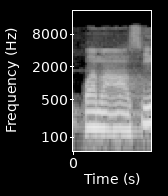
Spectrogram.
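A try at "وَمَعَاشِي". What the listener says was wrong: Wa ma'ashi, bukan ma'asi.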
